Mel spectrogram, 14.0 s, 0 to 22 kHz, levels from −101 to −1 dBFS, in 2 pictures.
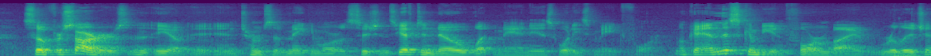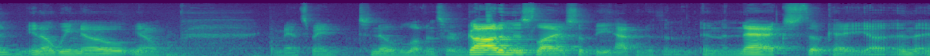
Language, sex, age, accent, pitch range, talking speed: English, male, 30-49, American, 100-125 Hz, 250 wpm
